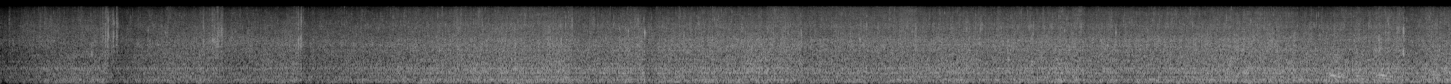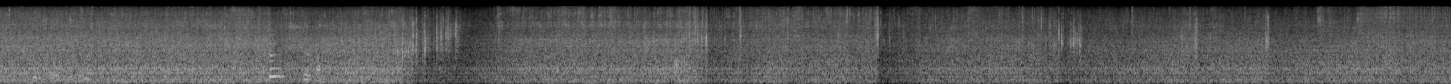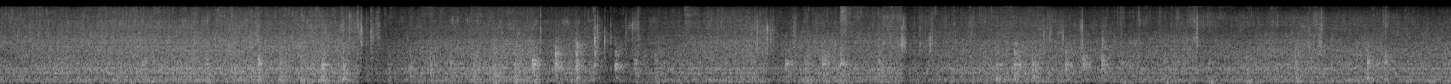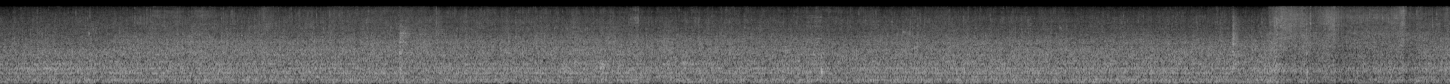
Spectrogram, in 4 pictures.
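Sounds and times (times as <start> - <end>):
food sizzling in a pot: 0.0 - 58.0
cabbage leaves tearing: 0.7 - 3.2, 18.4 - 23.6, 24.5 - 27.4, 30.8 - 42.6.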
